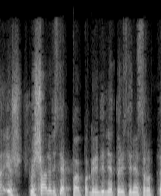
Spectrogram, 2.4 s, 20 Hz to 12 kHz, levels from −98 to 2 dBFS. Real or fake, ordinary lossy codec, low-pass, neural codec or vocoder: real; AAC, 32 kbps; 10.8 kHz; none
